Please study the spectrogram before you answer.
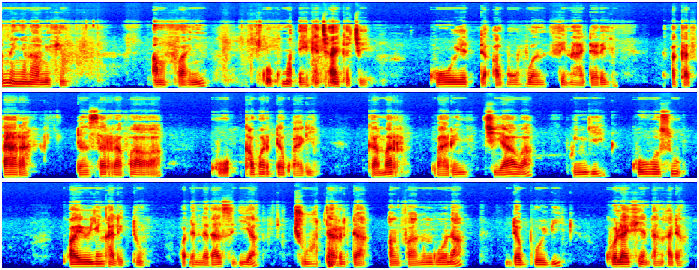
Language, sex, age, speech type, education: Hausa, male, 15-29, spontaneous, tertiary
